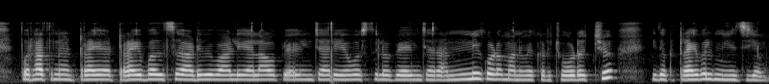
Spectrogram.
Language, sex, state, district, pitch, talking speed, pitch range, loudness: Telugu, male, Telangana, Karimnagar, 220 Hz, 150 wpm, 215-230 Hz, -17 LUFS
